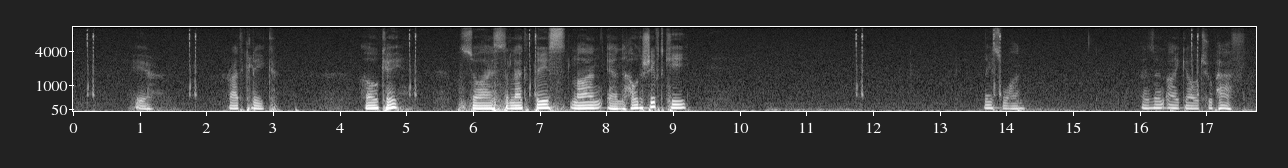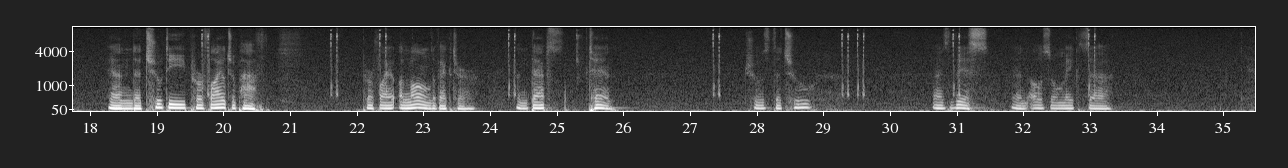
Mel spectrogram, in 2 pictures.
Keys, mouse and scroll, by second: 1.1 click, 1.8 right click, 5.1 click, 11.8 shift+click, 13.9 click, 19.7 click, 27.4 click, 28.3-28.9 scroll down 1, 29.3 click, 32.0-33.1 scroll down 1, 33.1 click.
